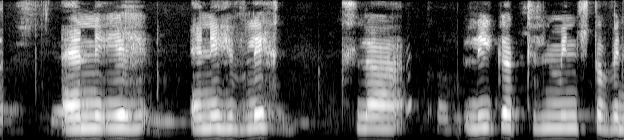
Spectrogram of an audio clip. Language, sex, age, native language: Icelandic, male, 11, Icelandic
